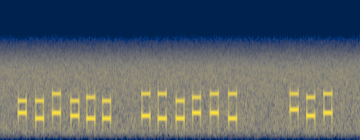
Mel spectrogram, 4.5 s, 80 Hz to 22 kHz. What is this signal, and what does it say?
DTMF, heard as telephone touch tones, dialled by hand, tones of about 100 ms. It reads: 719421 631893 #59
